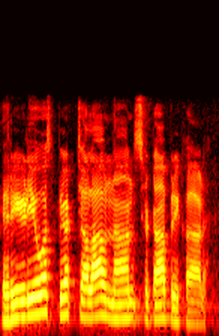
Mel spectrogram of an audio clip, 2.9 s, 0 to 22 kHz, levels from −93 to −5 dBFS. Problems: none marked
